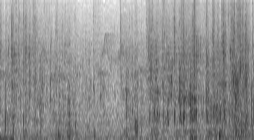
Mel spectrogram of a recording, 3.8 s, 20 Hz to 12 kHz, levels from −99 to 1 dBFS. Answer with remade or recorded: recorded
